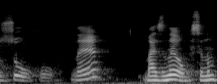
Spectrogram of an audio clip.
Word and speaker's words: zorro: Na América nós pronunciamos como S, tá?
